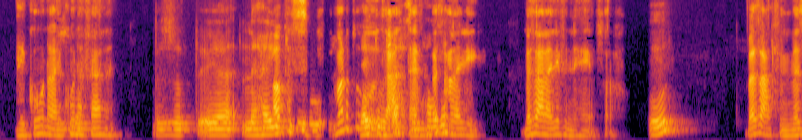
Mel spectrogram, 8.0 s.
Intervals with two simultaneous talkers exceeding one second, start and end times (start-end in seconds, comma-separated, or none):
2.7-4.6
